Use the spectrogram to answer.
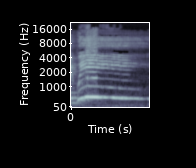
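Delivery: put-on high, loud childish Wee; mock gleeful squeal. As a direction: squeal like a kid on a ride. Pilot boyfriend flying.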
